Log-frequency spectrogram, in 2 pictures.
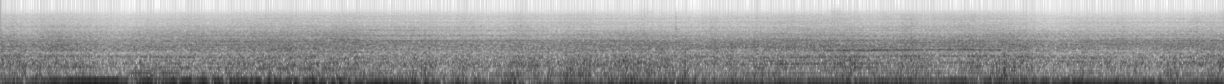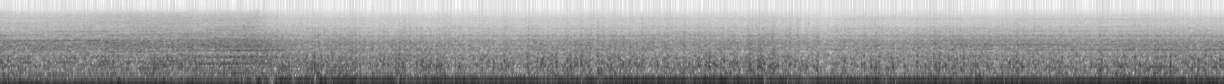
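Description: Motorcycle engine running under way with loud, steady wind rumble on the microphone; the engine pitch rises and falls a few times through the middle as the rider works the throttle, and the low rumble eases for a stretch before building again.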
